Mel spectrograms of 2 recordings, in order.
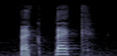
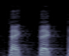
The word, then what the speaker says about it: pekpek: So the Tagalog word for vagina is pekpek. It's P, that's spelled P-E-K, P-E-K. And when I was little, we said peck peck, but then we also said pep, like P-E-P, because mm-hmm. It sounded like peck peck.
